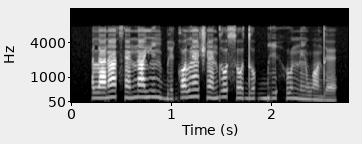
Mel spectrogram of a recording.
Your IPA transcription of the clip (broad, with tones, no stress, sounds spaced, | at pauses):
l a˧ ɾ ã˦ s ɛ̃˧ n ã˦ j ĩ˦ ɡ͡b e˧ ɡ ɔ˦ l ɛ̃˦ ʃ ɛ̃˧ d o˦ s o˧ d o˧ ɡ͡b i˧ h u˧ n ĩ˨ w ɔ̃˨ d ɛ˨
